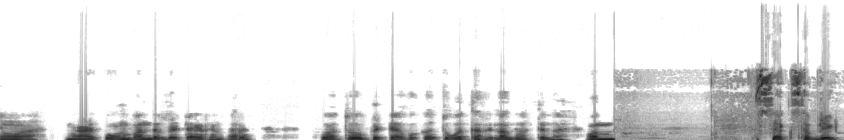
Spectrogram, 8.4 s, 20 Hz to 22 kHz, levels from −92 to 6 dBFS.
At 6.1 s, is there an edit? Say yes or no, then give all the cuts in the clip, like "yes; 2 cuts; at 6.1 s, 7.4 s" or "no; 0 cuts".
yes; 1 cut; at 6.1 s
